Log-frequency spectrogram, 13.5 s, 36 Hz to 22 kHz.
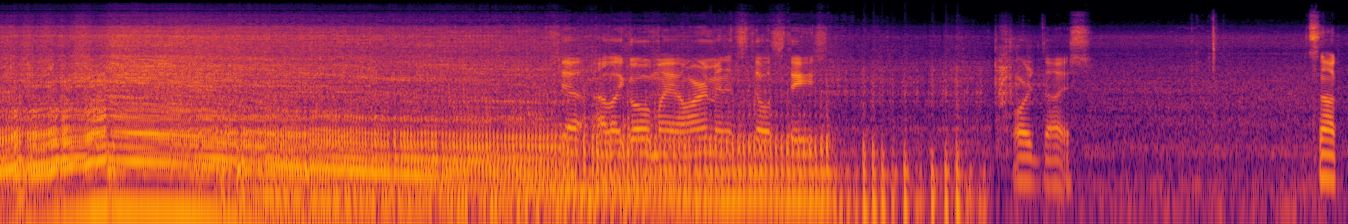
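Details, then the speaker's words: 2011 Kawasaki Ninja 250, carburetors cleaned and adjusted, not fully warmed but same when warm: revs rise and hang high, dropping back very slowly after throttle closes, then sag and stall; hanging idle, slow return to idle. "The main issue is when I give throttle, it drops very slow, or it stays there."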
